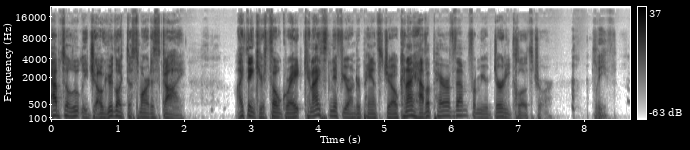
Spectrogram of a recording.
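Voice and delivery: adoring, fawning host voice, gushing like a fan. Imagining what Lex Fridman would say to Joe: Lex Fridman impression. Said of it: "And then Lex Fridman would go".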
